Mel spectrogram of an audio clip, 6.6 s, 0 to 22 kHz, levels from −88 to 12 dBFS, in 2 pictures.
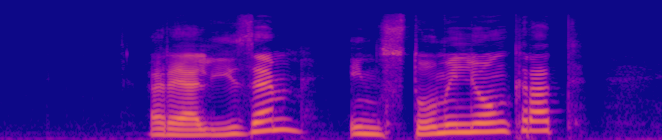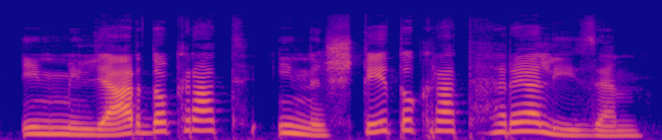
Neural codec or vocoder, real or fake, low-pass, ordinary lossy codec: codec, 44.1 kHz, 7.8 kbps, Pupu-Codec; fake; 14.4 kHz; none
